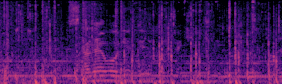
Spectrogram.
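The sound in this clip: Horse hooves clip-clop in a video game, a quick, steady run of hoofbeats that continues throughout, mixed with other game audio.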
